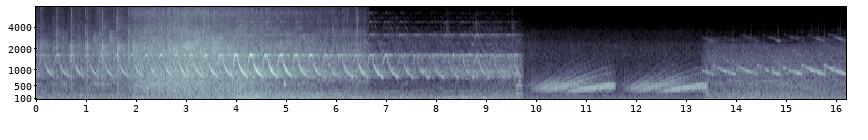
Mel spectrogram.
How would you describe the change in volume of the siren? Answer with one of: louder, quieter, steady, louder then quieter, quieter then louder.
louder then quieter.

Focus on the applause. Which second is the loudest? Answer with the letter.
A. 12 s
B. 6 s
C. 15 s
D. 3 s
D.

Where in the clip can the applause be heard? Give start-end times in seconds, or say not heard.
0.0-6.7.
